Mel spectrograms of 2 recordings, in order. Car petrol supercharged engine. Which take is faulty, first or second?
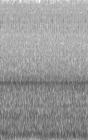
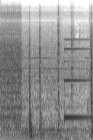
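second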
